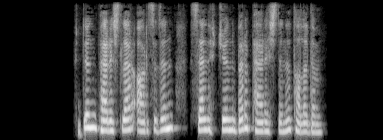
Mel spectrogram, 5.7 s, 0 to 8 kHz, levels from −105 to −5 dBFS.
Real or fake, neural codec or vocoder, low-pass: real; none; 7.2 kHz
